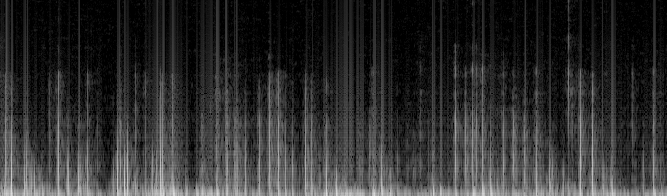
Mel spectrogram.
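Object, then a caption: Small wooden cube. Long nails scratch the surface of a solid, light wooden cube held in the hands, making a steady stream of quick, dry scraping strokes. The sound is soft and muffled, with most of its weight in a low rumble and almost nothing bright. Each stroke dies away at once with no ring.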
